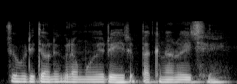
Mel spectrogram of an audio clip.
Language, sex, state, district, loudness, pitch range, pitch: Bengali, male, West Bengal, Alipurduar, -16 LUFS, 110-120 Hz, 115 Hz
